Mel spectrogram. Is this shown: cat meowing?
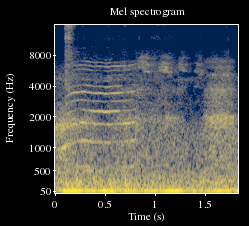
yes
